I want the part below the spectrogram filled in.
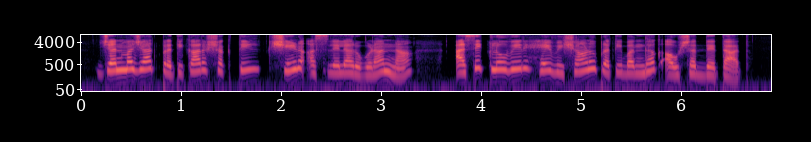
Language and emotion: Marathi, neutral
